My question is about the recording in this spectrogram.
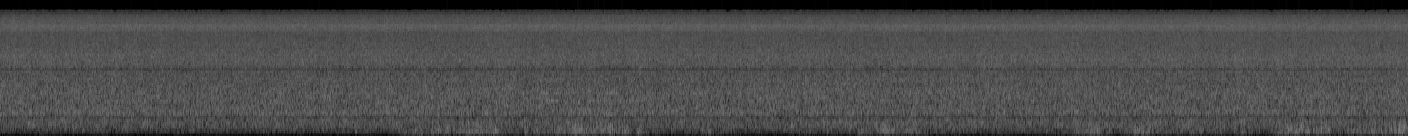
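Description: Steady rush of running water, unbroken, with a slowly shifting low rumble under it.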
